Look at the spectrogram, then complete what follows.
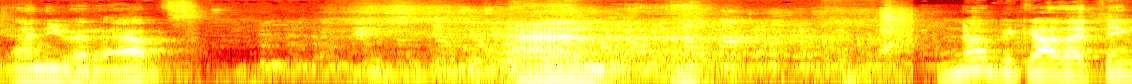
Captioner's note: laughter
